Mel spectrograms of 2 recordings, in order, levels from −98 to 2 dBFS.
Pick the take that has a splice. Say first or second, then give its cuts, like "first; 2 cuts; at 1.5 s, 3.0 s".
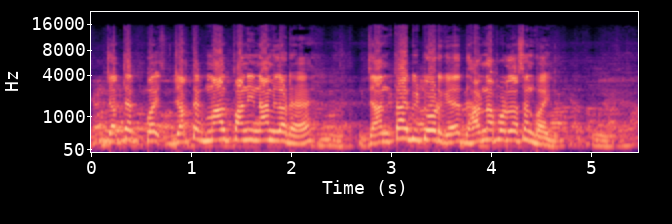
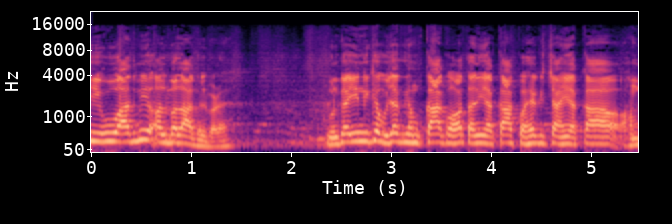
first; 1 cut; at 2.5 s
